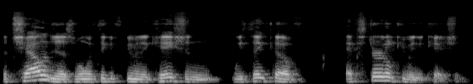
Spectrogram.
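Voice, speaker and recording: A man from Canada, a family wealth coach, answering interview questions in a reflective, measured way with many fillers. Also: mid-range voice, expressive, a little mellow, low-quality recording.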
